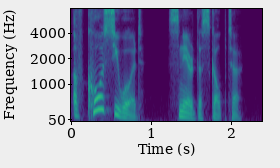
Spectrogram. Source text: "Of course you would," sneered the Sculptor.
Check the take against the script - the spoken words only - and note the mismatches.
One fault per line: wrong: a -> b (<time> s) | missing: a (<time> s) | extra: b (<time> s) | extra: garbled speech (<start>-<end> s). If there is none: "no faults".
no faults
